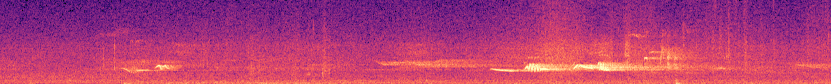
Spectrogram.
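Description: Birds calling in short whistled glides, once about a second in and then a louder run of calls between about five and six and a half seconds, over steady outdoor background noise.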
